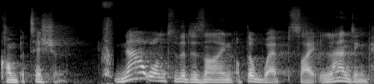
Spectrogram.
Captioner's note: page whips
